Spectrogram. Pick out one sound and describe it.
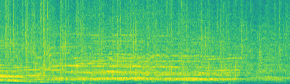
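A string band plays fiddle, banjo, guitar and double bass in a large hall.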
